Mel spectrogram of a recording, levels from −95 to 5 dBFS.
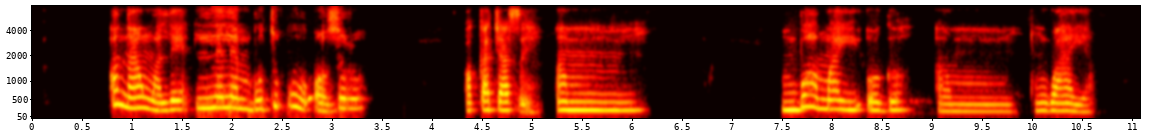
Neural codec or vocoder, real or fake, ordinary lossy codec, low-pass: none; real; Opus, 16 kbps; 7.2 kHz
